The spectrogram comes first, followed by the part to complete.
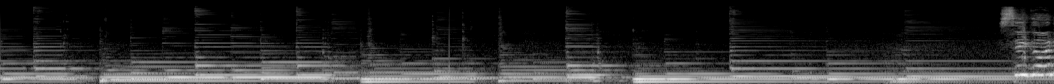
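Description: Acoustic guitar playing a solo chord intro: picked chords over ringing bass notes, with a new chord every one to two seconds.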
